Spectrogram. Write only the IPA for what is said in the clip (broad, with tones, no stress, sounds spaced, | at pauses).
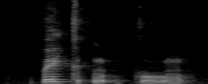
p e˥ j k ɪ˨ k̚ m ɪ˧ k̚ ɐ˥ p̚ k uː˨ m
